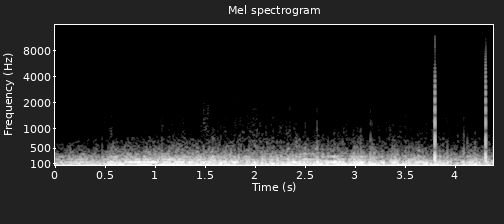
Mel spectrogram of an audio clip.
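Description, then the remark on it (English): Sonified solar data: a steady, deep rumbling drone with a churning, throbbing texture, broken near the end by two sharp, bright clicks. No voices. “And this is the heartbeat of the sun.”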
